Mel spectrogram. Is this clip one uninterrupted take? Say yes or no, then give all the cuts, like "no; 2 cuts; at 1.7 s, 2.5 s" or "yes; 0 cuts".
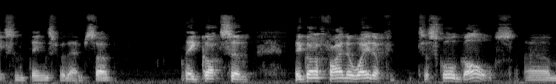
yes; 0 cuts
